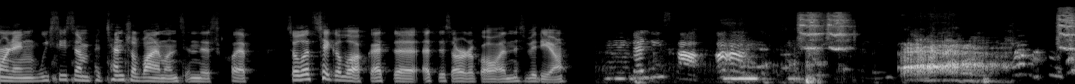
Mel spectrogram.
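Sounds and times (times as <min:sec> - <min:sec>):
speech: 0:00.0 - 0:10.7
English bulldog growling: 0:09.0 - 0:10.3.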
